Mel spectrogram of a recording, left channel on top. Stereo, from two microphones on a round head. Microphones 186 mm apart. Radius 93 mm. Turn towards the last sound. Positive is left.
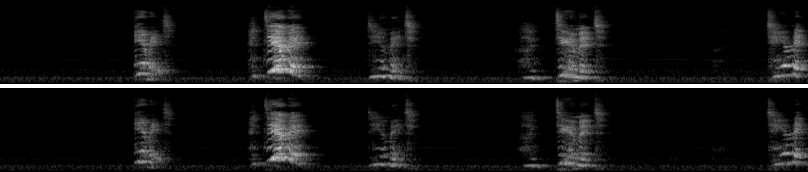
turn(degrees=15)  # may be behind; listen again after turning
